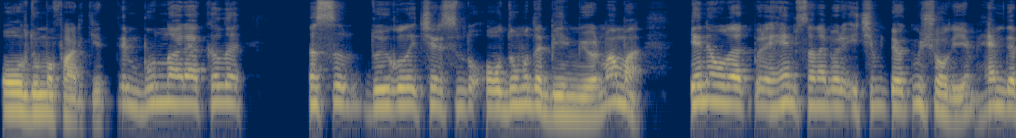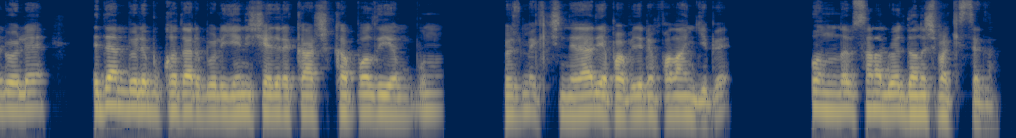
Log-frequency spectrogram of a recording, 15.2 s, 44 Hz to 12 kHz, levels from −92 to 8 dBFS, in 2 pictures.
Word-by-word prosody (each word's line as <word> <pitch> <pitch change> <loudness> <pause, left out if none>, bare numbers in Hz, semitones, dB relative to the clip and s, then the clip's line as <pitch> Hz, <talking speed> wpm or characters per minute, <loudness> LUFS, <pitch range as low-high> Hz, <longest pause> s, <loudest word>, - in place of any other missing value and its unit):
olduğumu 135 -2 +5
fark 110 -6 -2
ettim. 145 - -8
Bununla 185 +2 -1
alakalı 180 0 -1 0.5
nasıl 175 -3 -1
duygular 165 +1 +3
içerisinde 160 0 -5
olduğumu 160 +3 0
da 160 -7 +2
bilmiyorum 120 +2 0
ama 190 0 0 0.3
genel 190 +2 +3
olarak, 175 -3 +3
böyle, 155 -1 -1
hem 185 +1 0
sana, 165 -2 -2
böyle, 160 -1 -1
içimi 155 +2 -8
dökmüş 155 +2 -1
olayım 125 -2 -1
hem 160 0 -3
de, 150 -1 +3
böyle, 145 +1 +1 0.4
neden, 160 +1 +5
böyle, 145 -1 +4
bu 135 - -6
kadar, 135 -2 +3
böyle, 125 -1 +1
yeni 130 +1 0
şeylere 125 -1 +1
karşı 125 0 -1
kapalıyım, 125 -1 +1
bunu 135 0 -9 0.5
çözmek 125 +1 -4
için 120 - -7
neler 125 +2 +4
yapabilirim 125 -1 +2
falan 120 -1 0
gibi. 100 -1 -5 0.6
Bu - - +4
konuda 140 -1 -1
sana, 140 0 0
böyle, 135 -1 +2
danışmak 125 -2 +2
istedim. - - -7
140 Hz, 180 wpm, -25 LUFS, 125-165 Hz, 0.6 s, olduğumu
